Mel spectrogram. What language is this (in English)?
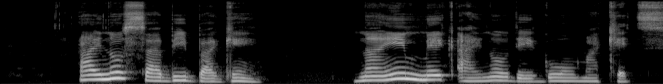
Nigerian Pidgin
